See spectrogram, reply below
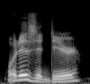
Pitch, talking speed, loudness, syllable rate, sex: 155 Hz, 265 wpm, -16 LUFS, 5.3 syllables/s, male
